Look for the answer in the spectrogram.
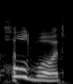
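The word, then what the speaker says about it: Hould-Ward: The costumes were by Anne Holdward, I think is how you say her name, Miss Goose. – Hogsport. – You are a Tony Award. – Hogsport. – Hold. H-O-U-L-D. Not Hogsward. Holdward.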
